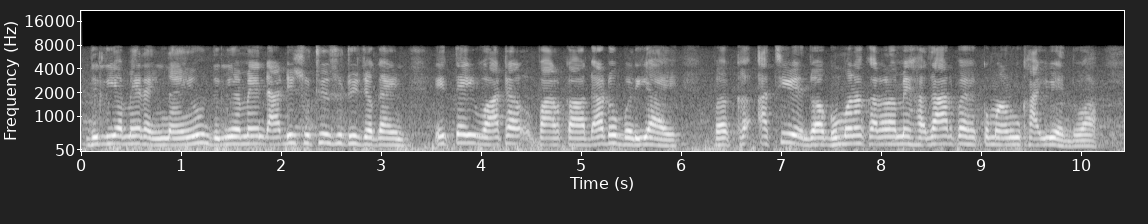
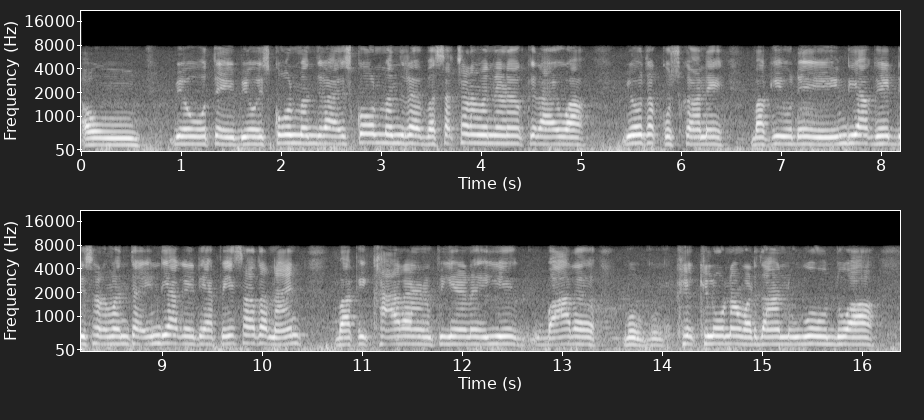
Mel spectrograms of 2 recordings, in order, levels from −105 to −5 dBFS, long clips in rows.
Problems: constant background noise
